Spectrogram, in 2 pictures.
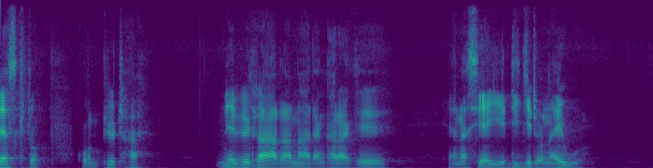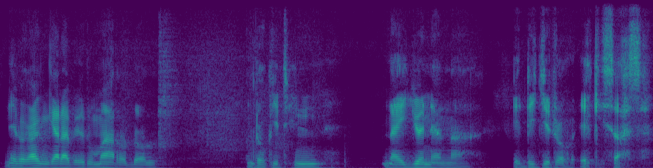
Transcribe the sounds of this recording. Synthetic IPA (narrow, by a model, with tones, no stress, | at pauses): dɛ˦sktɔ˨p | kɔ̰˨mpju˦tʰa | ne˦βe˦kɾa˦ɾa˦na˨ɾa˨ŋka˦ɾa˨ke˦ | a̰˨na˨si˦a˦je˨di˦d͡ʒi˦tɔna˨e˦wo˨ | ne˦βe˦ka˦kŋɡa˦ɾa˨βe˨ɾu˦ma˦ɾɔ˨dɔ˨l | ndɔ˨kitʰi˦nː | a˨i˨d͡ʒe˦n˨a˨na˨ | e˨di˦d͡ʒi˦tɔe˨ki̥˨sa̰sḁ˨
